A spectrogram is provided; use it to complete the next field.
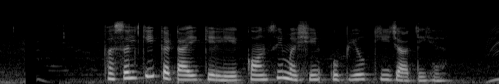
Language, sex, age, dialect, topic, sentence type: Hindi, female, 18-24, Garhwali, agriculture, question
